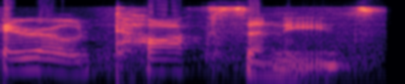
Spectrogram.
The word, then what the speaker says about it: Eratosthenes: Just so you guys know, it's Eratosthenes. I'm pretty sure. Like aerodynamics.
